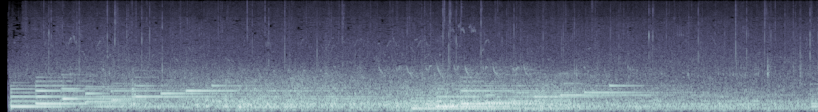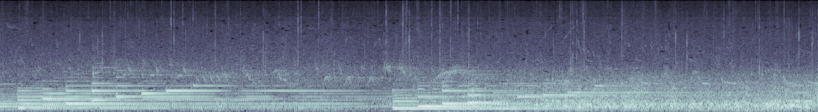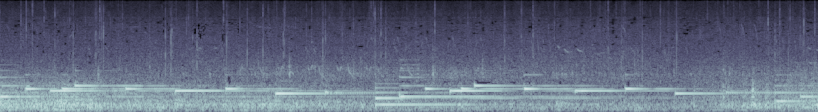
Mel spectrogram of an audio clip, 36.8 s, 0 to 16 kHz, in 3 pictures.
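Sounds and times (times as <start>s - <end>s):
campfire: 0.1s - 36.8s
forest ambience: 0.1s - 36.8s
rain: 0.1s - 36.8s
water: 0.1s - 36.8s
wind: 0.1s - 36.8s
sea: 0.2s - 36.8s.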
